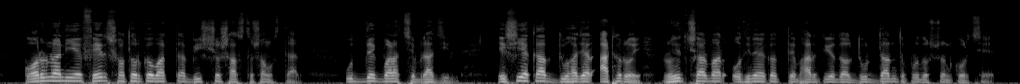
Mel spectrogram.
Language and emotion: Bengali, neutral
